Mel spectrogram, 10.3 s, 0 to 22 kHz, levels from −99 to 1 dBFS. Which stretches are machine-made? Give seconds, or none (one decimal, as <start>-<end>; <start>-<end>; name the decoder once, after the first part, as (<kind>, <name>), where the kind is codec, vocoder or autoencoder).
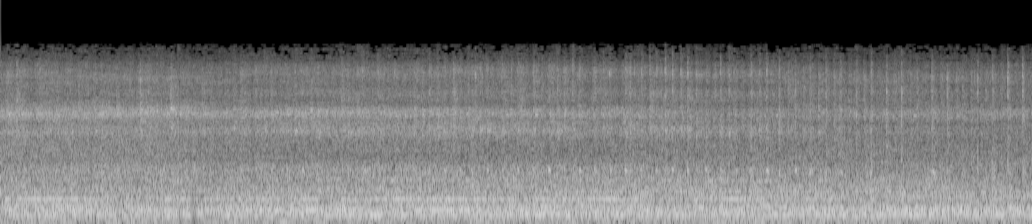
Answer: none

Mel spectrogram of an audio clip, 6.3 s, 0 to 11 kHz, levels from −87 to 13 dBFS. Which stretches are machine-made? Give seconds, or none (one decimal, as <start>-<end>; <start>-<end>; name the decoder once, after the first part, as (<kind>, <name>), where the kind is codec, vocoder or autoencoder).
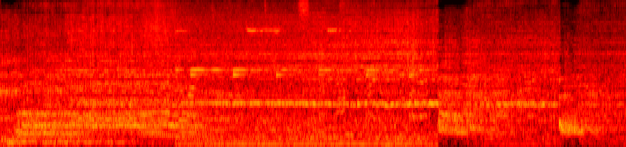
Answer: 0.0-1.4 (vocoder, Vocos); 3.4-6.3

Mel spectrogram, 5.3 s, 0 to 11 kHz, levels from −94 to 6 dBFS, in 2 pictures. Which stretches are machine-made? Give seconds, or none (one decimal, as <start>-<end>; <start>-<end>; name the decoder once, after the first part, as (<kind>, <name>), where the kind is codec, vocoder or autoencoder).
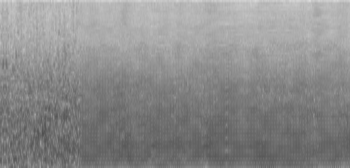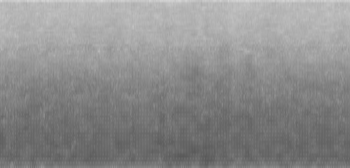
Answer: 0.6-5.3 (vocoder, Vocos)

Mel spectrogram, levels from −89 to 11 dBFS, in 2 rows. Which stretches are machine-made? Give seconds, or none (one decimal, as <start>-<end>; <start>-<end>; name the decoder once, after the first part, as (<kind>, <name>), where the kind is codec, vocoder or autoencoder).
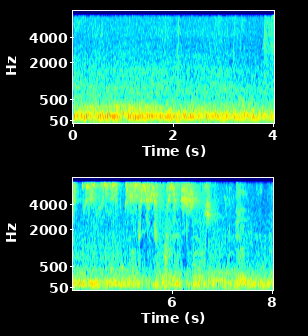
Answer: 1.7-4.8 (vocoder, BigVGAN v2); 6.2-6.7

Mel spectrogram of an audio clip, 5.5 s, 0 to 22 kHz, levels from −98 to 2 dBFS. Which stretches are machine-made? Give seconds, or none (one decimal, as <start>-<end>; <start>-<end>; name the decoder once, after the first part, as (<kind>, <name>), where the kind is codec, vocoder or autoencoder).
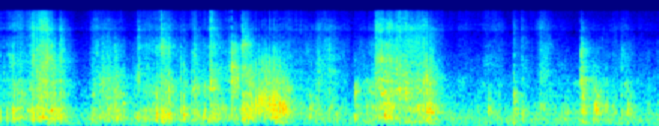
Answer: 0.0-0.7 (codec, SNAC)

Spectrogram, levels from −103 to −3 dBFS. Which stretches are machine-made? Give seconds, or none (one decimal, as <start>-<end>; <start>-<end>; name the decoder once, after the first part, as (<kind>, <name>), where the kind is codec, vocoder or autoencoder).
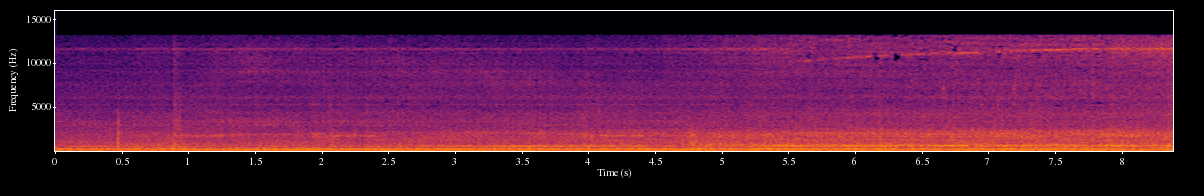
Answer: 0.0-5.5 (codec, SNAC); 7.9-8.4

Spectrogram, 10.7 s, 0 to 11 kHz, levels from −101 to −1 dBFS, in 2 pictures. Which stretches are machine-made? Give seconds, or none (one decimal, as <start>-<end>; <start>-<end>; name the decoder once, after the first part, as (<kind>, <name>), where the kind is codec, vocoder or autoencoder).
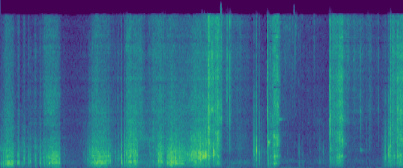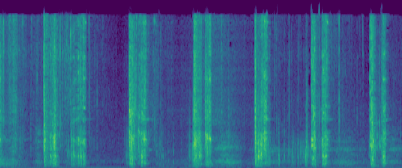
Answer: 0.4-3.6 (autoencoder, DAC-VAE); 4.1-5.6; 7.6-8.8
